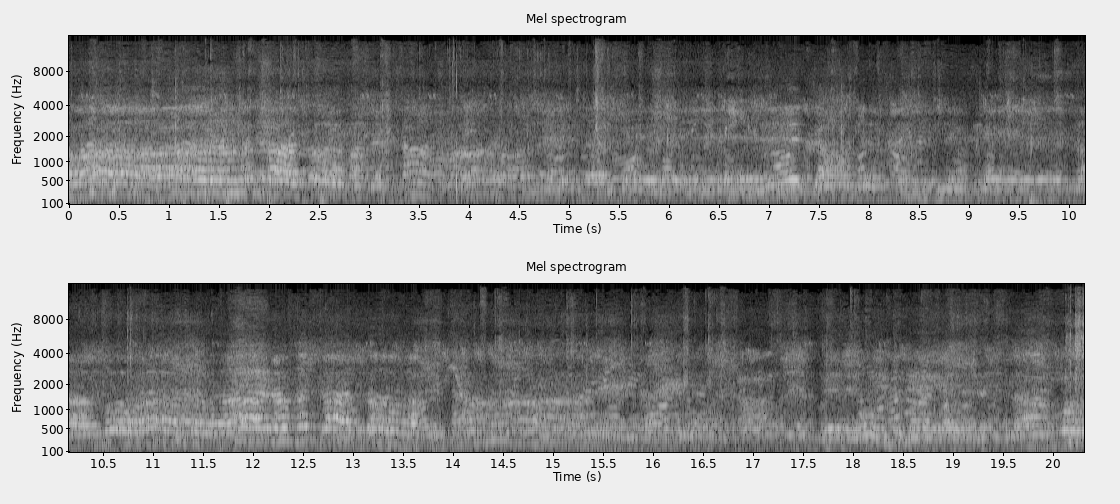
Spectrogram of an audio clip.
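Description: A group of men chant loudly in unison outdoors.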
